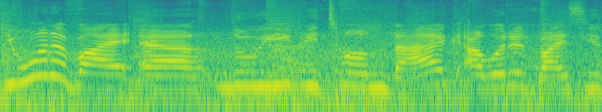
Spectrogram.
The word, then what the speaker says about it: Louis Vuitton: So, the right way to pronounce the name of the shop is Louis Vuitton. Again, everything is French, come on. So, everything needs to be pronounced in a French way if you want to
